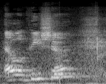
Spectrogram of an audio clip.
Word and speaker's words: alopecia: her yes at that time right she had alopecia is that how you say it yes that's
